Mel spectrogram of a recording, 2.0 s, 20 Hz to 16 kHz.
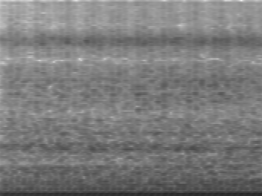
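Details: Suzuki Carry 1.5 petrol van idles with a steady, even low throb and no skipped beats after repair of a severe misfire and lack of power; smooth idle.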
